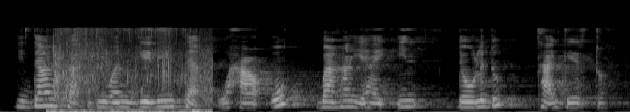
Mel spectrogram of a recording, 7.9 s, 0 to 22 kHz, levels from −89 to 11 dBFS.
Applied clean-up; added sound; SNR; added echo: none; Splash, splatter; -4 dB; reverberation time 0.9 s.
